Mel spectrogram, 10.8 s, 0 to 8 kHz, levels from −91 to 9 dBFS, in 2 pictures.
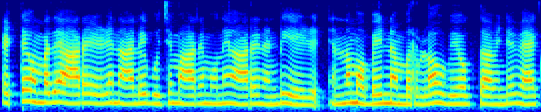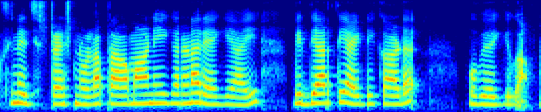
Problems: none marked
